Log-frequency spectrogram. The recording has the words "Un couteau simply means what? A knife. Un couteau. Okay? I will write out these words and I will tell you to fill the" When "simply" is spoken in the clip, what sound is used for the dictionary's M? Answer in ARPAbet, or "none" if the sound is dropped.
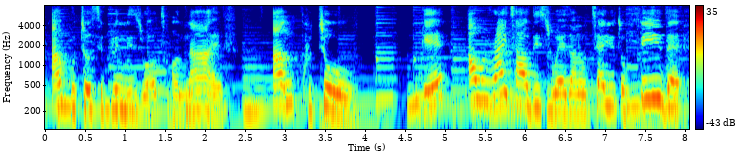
none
